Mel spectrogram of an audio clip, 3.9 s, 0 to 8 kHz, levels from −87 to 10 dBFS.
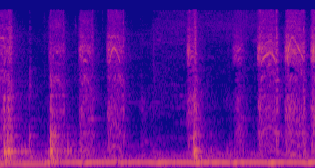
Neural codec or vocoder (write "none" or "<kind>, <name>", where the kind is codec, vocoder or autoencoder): none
